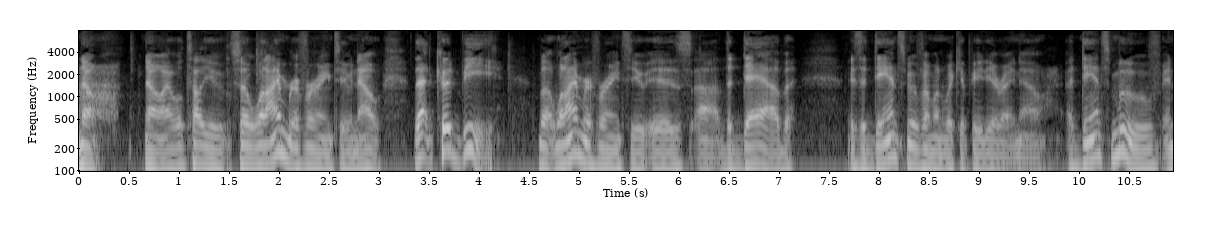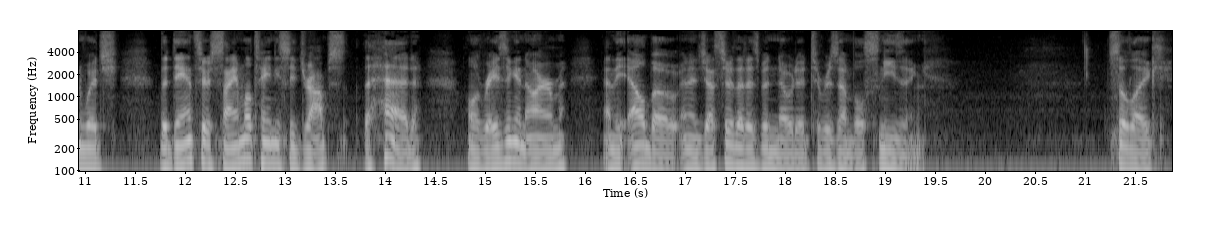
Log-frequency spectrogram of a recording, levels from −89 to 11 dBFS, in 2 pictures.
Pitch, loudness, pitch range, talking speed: 100 Hz, -24 LUFS, 90-105 Hz, 175 wpm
